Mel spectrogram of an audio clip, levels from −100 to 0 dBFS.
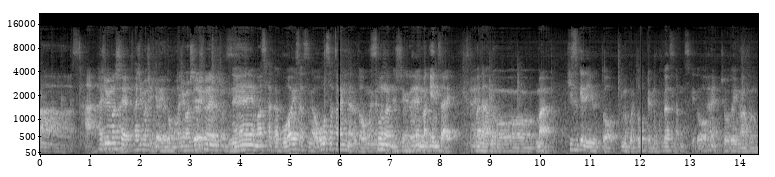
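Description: Separately encoded pieces were joined untrimmed, leaving encoder delay and padding in. This causes a gap at a join of encoded pieces: a short silence at 5.95 s (43 ms) and 12.0 s (34 ms), six seconds apart, before the sound resumes.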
